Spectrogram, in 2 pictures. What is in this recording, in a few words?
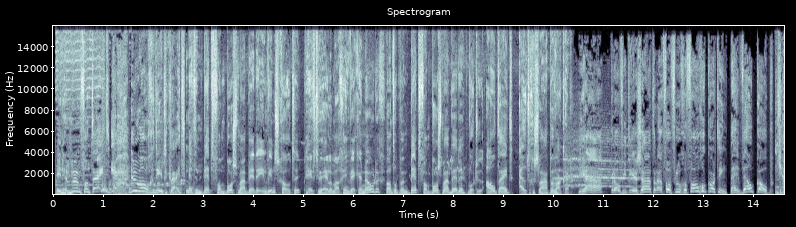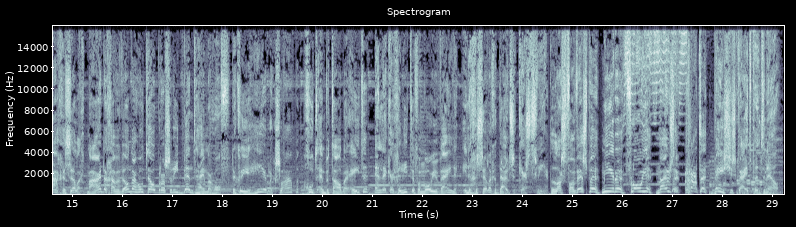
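dutch voice commercial, male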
